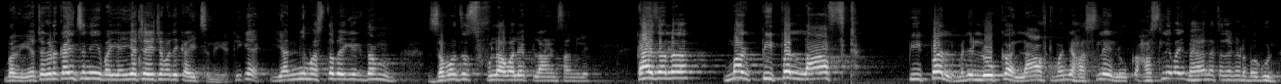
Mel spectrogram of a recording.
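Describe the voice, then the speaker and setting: A man teaching English through a story, explaining each word slowly and repeating its meaning, chatty and checking in with his listeners. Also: high voice, darkish tone, big-room sound. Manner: chatty, checks in with "ठीक आहे".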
